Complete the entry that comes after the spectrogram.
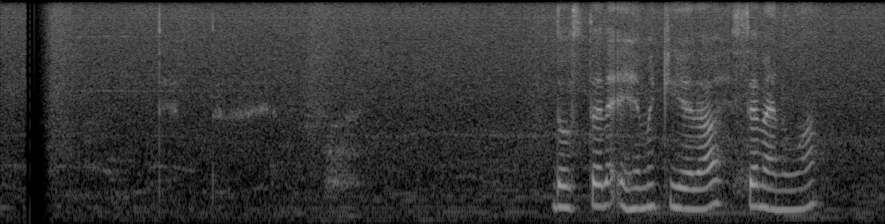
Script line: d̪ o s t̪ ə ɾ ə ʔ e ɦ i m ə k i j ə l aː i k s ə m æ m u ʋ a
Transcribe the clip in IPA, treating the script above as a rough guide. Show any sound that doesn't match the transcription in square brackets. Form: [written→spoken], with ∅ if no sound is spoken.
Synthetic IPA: d̪ o s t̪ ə ɾ ə ʔ e ɦ [i→e] m ə k i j ə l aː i [k→∅] s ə m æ [m→n] u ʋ a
